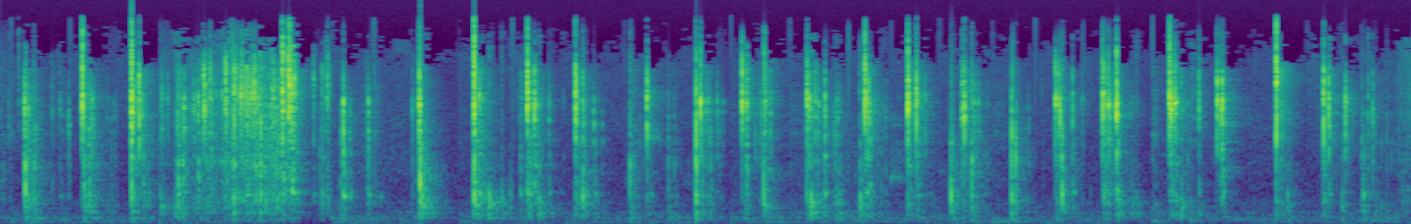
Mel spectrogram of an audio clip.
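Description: Quick clacks and knocks of small hard objects, nail-polish bottles and nail supplies, being set down and put away while tidying, about three a second, with a short rustle about two seconds in.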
